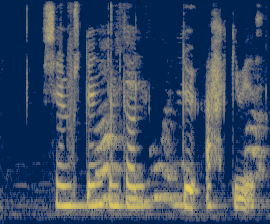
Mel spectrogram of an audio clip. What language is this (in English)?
Icelandic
